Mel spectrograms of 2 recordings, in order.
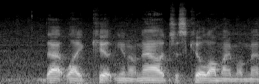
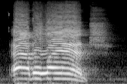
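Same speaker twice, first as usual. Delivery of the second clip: yelled punchline; 12 dB louder, much slower than usual. Pretend. Streamer delivering his Final Fantasy joke's punchline, yelled. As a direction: joke punchline bellowed high and loud, drawn out. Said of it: "the reason I yelled it".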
